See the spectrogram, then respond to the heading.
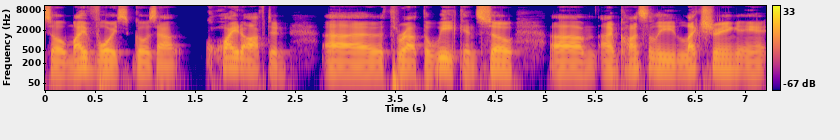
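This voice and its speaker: A young man commenting on a Go match, chatty and rambling, his voice a little hoarse from overuse. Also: mid-range voice, no room sound, studio quality. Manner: chatty, rambling, frequent restarts and fillers. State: slightly hoarse, recovering voice. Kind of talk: casual game commentary.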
